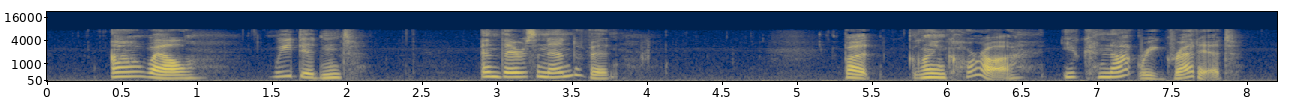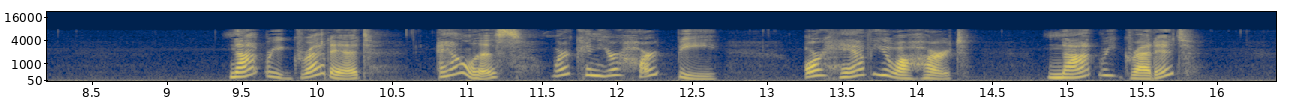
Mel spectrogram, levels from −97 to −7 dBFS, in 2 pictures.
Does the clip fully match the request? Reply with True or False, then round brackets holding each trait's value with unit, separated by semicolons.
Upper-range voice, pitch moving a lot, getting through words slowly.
True (250 Hz; 6.7 semitones; 120 wpm)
